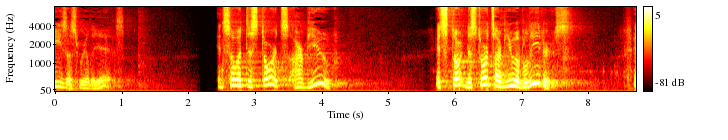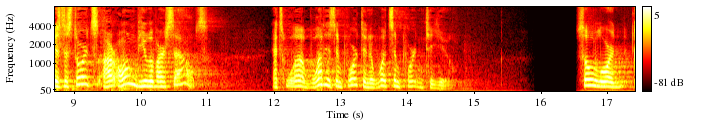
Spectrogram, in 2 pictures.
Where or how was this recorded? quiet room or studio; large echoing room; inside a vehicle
large echoing room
